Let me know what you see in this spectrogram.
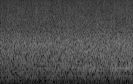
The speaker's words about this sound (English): He turns to face the audience and take this huge applause. It's something he hasn't done for the whole series so far.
